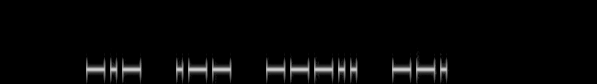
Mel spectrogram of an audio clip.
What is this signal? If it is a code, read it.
Morse code, heard as a keyed tone, about 21 wpm, spaced as for 15 wpm, 700 Hz. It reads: KW8G
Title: USA Call Signs - 4 Characters - 2x Character Spacing - 20wpm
